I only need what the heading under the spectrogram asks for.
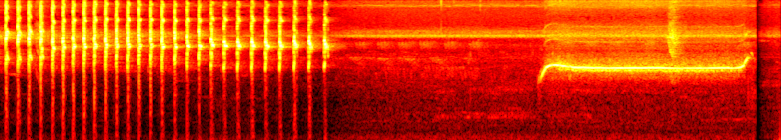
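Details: Gacor fighter lovebird gives a three-second burst of fast, sharp, high chattering notes, then silence, followed by a long, flat, steady whistle.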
